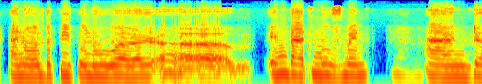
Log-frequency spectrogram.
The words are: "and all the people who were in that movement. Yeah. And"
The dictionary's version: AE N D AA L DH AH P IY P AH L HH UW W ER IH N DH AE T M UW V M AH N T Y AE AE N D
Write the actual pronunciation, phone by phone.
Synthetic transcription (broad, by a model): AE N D AA L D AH P IY P AH L HH UW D IH N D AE T M UW V M AH N T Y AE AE N D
